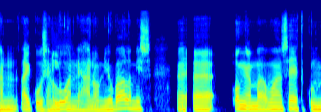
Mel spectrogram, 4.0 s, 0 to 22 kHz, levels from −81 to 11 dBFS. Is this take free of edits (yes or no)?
no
